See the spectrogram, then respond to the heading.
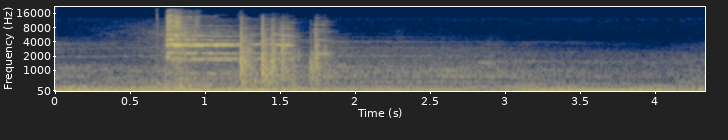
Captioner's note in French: clics métalliques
